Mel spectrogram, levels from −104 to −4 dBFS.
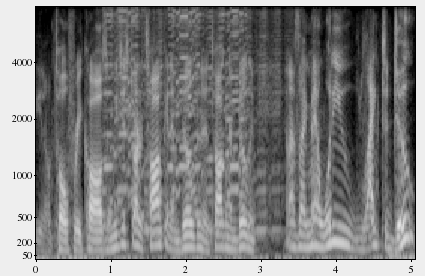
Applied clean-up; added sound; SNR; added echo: none; Harmonica; 11 dB; none.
